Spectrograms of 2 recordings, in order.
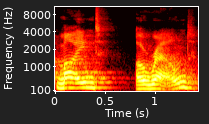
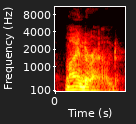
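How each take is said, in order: First: The D is a full, hard D sound. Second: The D is a soft sound linking the words. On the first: The speaker calls it wrong. "Not mind around" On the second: The speaker calls it right. "the D becomes sort of a soft D sound"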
